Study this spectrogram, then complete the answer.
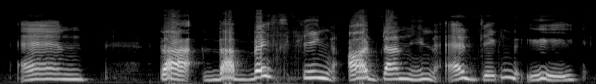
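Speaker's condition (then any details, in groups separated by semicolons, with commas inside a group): Cerebral palsy; born in Greece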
